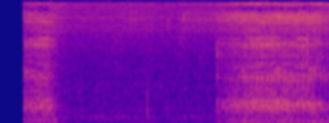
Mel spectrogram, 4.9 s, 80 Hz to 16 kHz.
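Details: A 9-year-old Cavalier King Charles Spaniel snores loudly, a rough rasping breath rising and falling.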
